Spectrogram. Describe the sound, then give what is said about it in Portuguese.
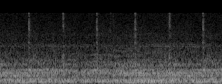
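A car's turn-signal indicator ticks six times in a steady, even rhythm over a constant low rumble of engine and road noise. “Sabe o que, que é isso? É o barulho da seta, né? O barulho da seta que você usa ou deveria usar cada vez que vai virar uma esquina, fazer uma conversão, trocar de faixa”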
